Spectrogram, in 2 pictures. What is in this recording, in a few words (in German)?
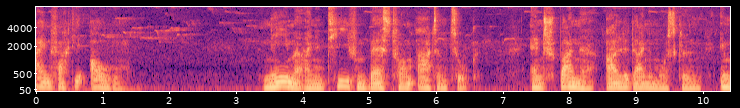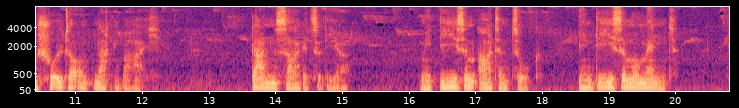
Meditation; Gute Vorsätze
